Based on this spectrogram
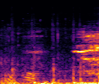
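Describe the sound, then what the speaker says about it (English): Horse in the Assassin's Creed Brotherhood video game: quick hoof clip-clops and a brief whinny rising near the end, short and fairly close. "This isn't Ezio's favorite horse"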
